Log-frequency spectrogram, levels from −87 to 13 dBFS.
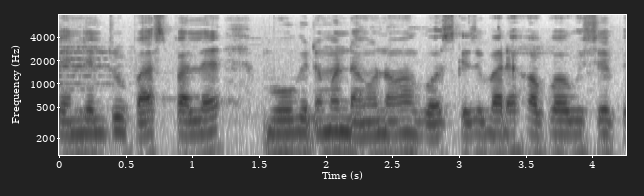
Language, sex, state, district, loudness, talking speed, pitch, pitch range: Assamese, male, Assam, Sonitpur, -18 LUFS, 155 wpm, 115 Hz, 110-115 Hz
